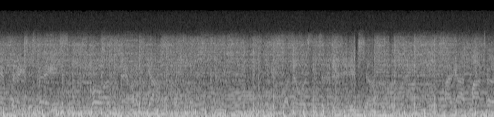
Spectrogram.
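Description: Live punk rock band playing: electric bass and a drum kit with crashing cymbals, and a man singing over them.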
